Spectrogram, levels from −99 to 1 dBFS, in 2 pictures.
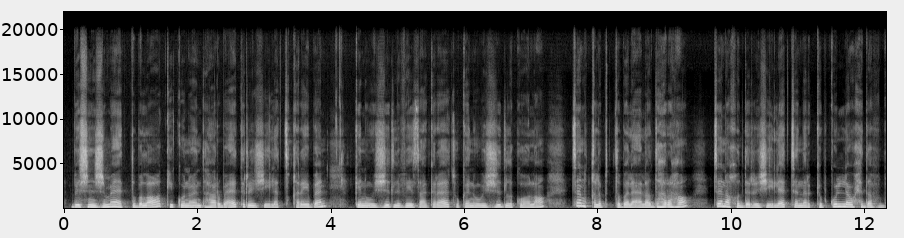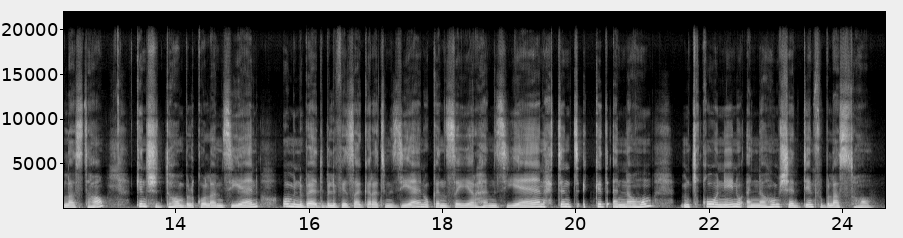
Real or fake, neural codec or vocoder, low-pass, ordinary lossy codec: fake; vocoder, 48 kHz, 128 mel bands, Vocos; 19.8 kHz; none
